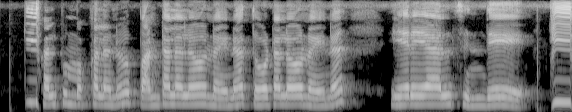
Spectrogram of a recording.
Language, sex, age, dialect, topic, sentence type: Telugu, female, 18-24, Southern, agriculture, statement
